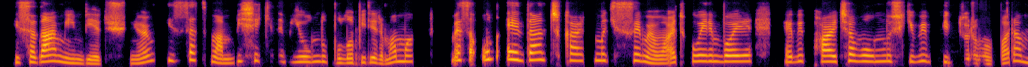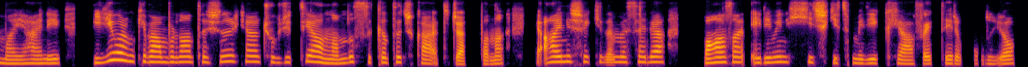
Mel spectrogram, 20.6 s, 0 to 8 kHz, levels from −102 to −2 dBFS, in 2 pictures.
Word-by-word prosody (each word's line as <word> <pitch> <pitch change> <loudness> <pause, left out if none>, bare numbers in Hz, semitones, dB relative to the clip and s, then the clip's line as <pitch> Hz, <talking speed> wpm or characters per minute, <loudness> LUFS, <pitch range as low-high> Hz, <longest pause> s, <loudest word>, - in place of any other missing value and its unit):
hisseder 245 +5 +5
miyim?" 190 -8 -3
diye 160 -3 -1
düşünüyorum. 200 +10 0
Hissetmem. 285 - -2
Bir - - -2
şekilde, 270 -1 +3
bir - - -13
yolunu 240 +1 -3
bulabilirim 195 0 -3
ama 255 +2 -1 0.4
mesela - - +2
onu 345 - +1
elden 330 -1 +6
çıkartmak 300 -1 +4
istemiyorum 235 -12 0
artık. 215 +6 0
Bu, 265 - 0
benim 265 -1 +2
böyle, 260 0 +4 0.3
ya, 235 +1 0
bir 270 - -1
parçam 255 +2 +4
olmuş 260 0 +1
gibi 260 +2 -3
bir 230 - -1
durumu 170 -5 -6
var 190 - +1
ama, 200 -12 -3
yani, 175 +1 -3 0.3
biliyorum 290 +8 +2
ki 255 - -3
ben 230 -1 +2
buradan 235 +1 -2
taşınırken 250 +2 -1
çok 220 -1 -3
ciddi 225 +4 -2
anlamda 195 -2 0
sıkıntı 225 -1 -4
çıkartacak 170 -7 +2 0.2
bana 150 +2 -2 0.4
ve - - +3
aynı 240 +1 +3
şekilde, 235 -1 0
mesela, 235 0 -2 0.4
bazen 225 +3 +3
elimin 215 +3 -2
hiç 225 -1 +4
gitmediği 180 -2 -3
kıyafetlerim 160 0 -3 0.2
oluyor. 160 +1 -4
235 Hz, 150 wpm, -23 LUFS, 190-260 Hz, 0.4 s, elden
